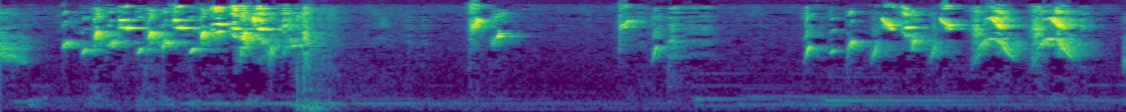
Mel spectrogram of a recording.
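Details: Royal goldfinch song for teaching caged birds: quick, high chattering twitters in separated bursts, a soft thump near the middle, and faint steady low humming tones underneath.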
